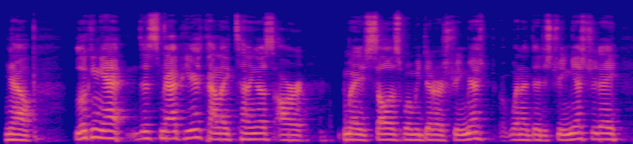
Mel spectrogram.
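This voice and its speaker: A slightly bright male voice on the higher side carries this live weather stream. The host explains things spontaneously and chattily, checking in with listeners often and repeatedly seeking their agreement.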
